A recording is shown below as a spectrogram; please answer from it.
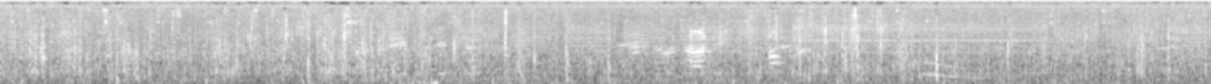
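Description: Faint clip-clop of ridden ponies' hooves walking on a dirt track, with faint voices in the background.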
